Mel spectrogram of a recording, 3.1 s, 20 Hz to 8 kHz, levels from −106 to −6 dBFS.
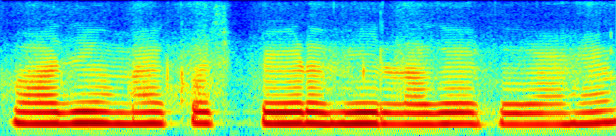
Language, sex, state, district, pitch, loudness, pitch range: Hindi, female, Chhattisgarh, Korba, 210 Hz, -13 LUFS, 205-210 Hz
